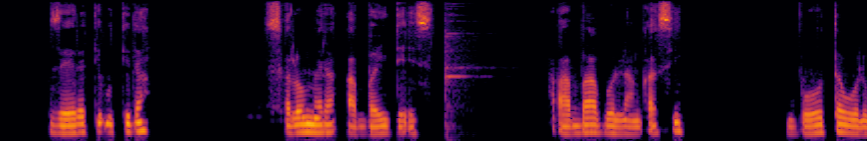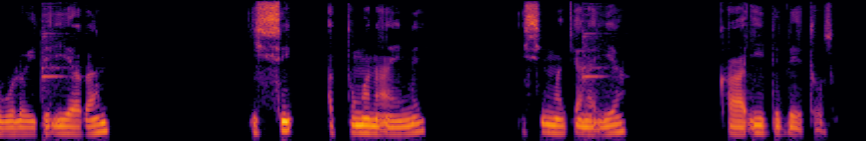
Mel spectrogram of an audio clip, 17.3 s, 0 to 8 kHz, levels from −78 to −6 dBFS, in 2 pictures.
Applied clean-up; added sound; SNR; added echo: classical method spectral subtraction.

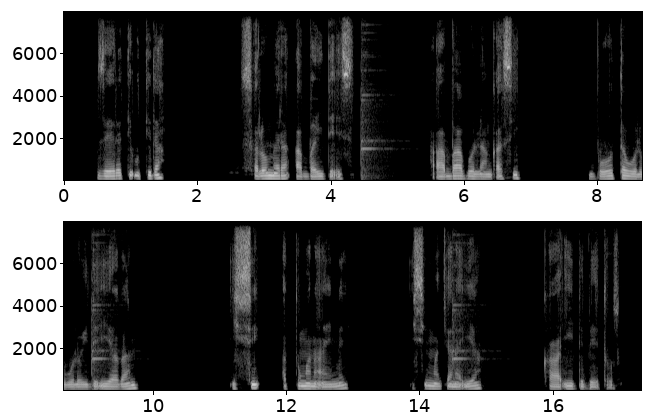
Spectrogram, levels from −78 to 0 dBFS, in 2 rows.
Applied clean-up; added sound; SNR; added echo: none; Hammer; 18 dB; none.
